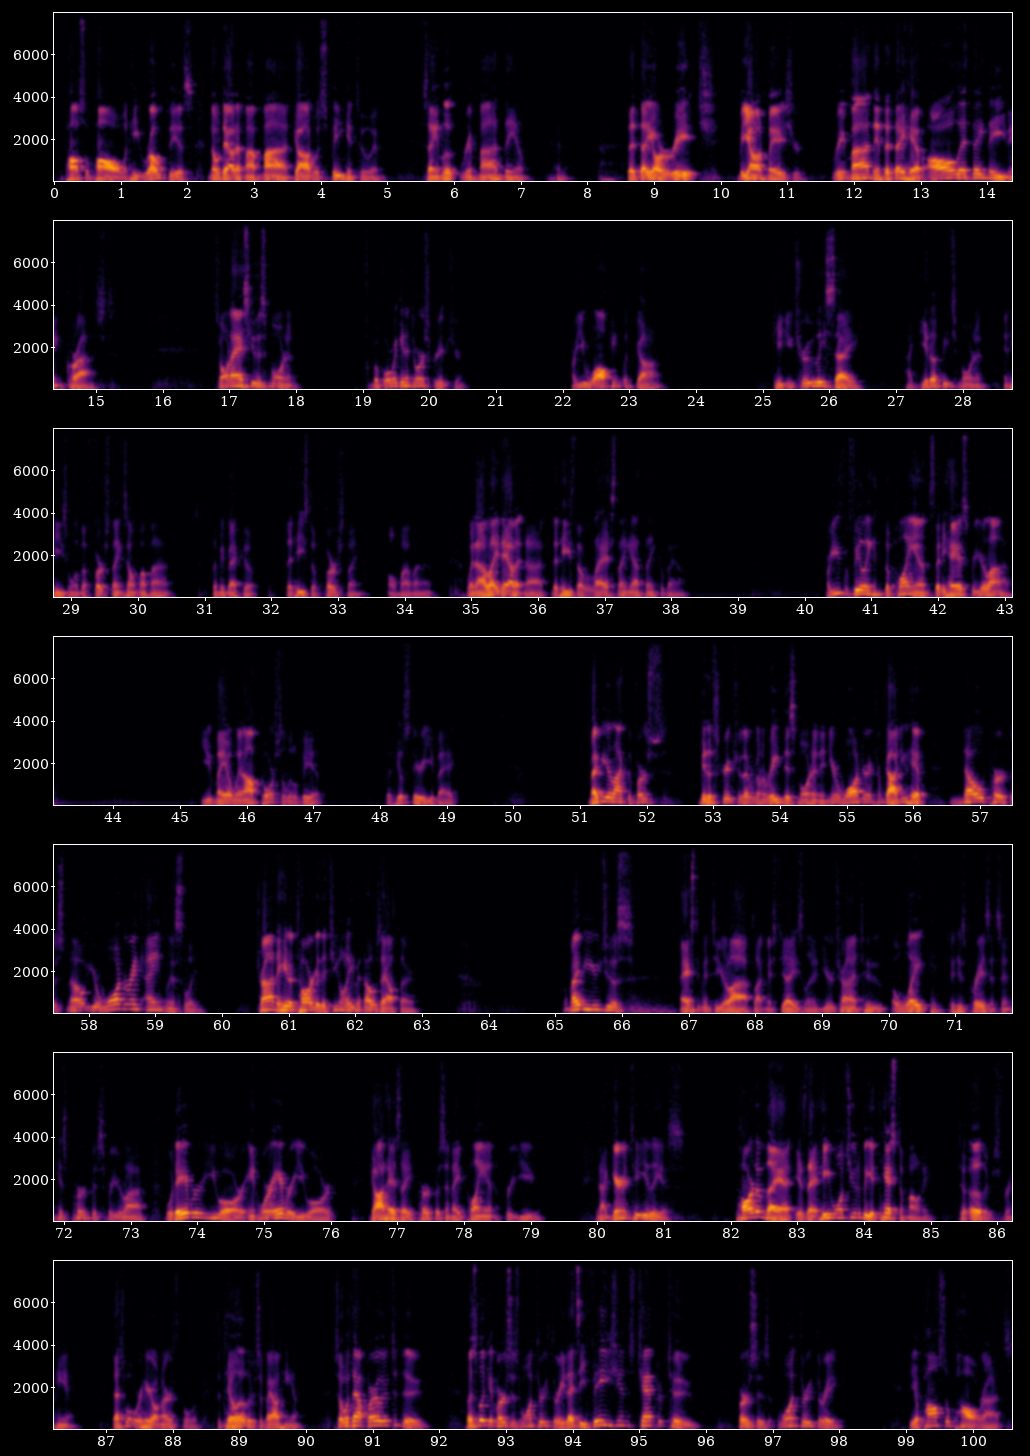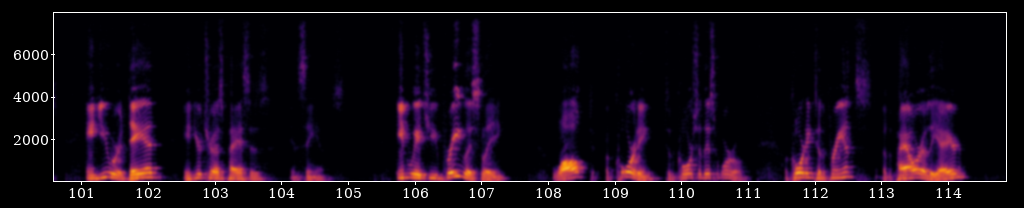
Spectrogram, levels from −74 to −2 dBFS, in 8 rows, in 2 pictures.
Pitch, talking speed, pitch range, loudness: 140 Hz, 155 wpm, 120-165 Hz, -24 LUFS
